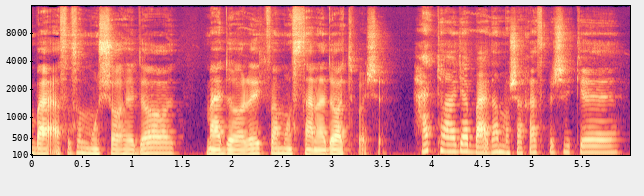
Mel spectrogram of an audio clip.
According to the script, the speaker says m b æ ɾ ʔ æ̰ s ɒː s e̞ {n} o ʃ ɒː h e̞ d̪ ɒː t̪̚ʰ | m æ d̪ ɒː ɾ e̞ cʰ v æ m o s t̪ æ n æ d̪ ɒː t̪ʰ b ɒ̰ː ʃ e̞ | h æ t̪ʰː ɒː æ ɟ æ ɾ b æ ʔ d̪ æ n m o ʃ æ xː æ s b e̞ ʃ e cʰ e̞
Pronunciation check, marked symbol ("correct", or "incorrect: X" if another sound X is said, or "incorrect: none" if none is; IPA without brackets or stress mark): incorrect: m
